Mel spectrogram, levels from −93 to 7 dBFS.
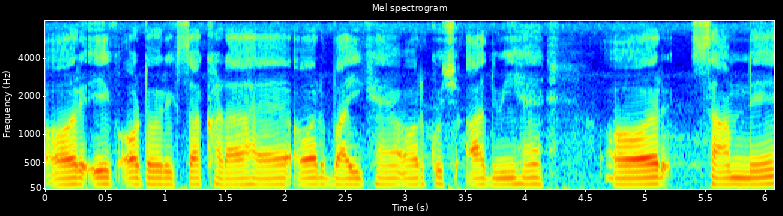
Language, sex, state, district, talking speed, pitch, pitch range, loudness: Hindi, male, Uttarakhand, Tehri Garhwal, 160 wpm, 115 Hz, 110-115 Hz, -17 LUFS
